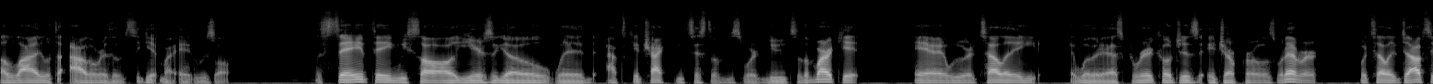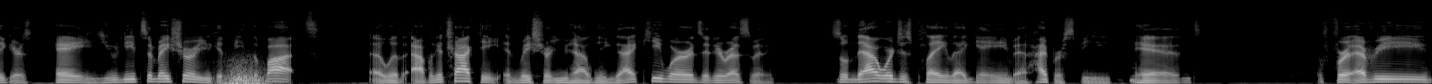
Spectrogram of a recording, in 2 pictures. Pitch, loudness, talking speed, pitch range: 90 Hz, -27 LUFS, 165 wpm, 80-100 Hz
